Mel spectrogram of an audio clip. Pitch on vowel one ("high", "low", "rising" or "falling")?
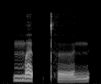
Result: high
